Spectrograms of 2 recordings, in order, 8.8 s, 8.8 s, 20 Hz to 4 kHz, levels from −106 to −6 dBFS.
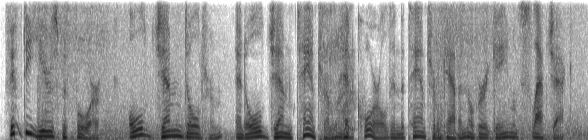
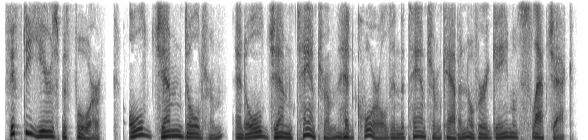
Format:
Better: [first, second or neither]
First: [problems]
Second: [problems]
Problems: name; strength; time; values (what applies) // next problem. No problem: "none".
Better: second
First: background sound (Explosion); 13 dB below the speech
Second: none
